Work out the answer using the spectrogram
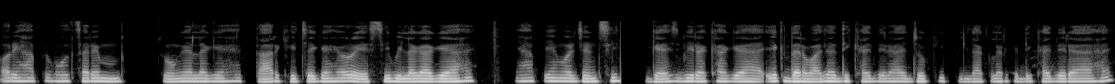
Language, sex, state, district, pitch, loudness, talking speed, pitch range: Hindi, male, Jharkhand, Palamu, 140 Hz, -17 LUFS, 215 wpm, 135-145 Hz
